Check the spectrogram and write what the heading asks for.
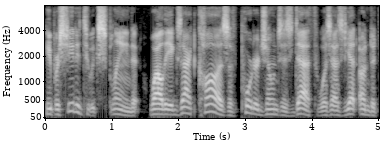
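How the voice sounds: Intonation here is lively. It comes in a natural reading voice.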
